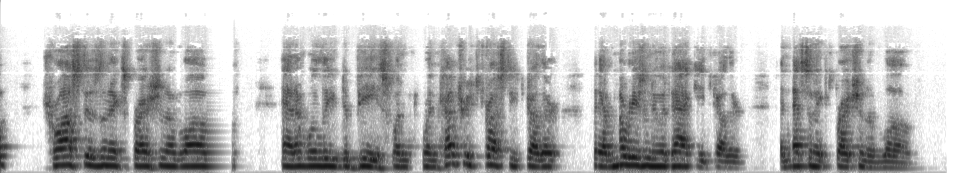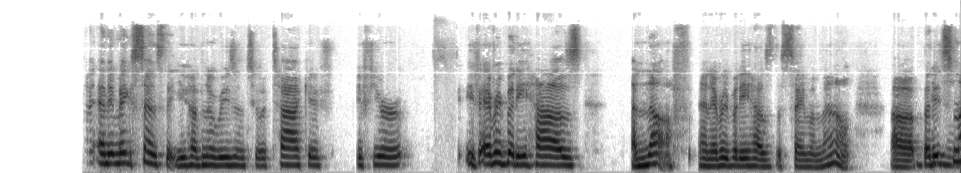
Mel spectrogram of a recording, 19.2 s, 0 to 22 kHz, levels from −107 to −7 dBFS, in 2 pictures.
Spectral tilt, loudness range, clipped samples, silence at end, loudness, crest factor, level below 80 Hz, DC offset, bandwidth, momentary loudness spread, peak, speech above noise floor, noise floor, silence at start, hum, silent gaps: -6.5 dB/octave; 4 LU; under 0.1%; 0 s; -22 LUFS; 18 dB; -68 dBFS; under 0.1%; 12.5 kHz; 11 LU; -4 dBFS; over 69 dB; under -90 dBFS; 0 s; none; 9.46-10.43 s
